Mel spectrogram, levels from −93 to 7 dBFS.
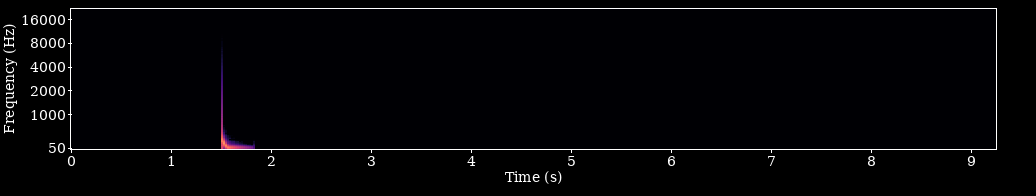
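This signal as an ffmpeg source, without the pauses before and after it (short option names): -f lavfi -i "aevalsrc='0.251*pow(10,-3*t/0.39)*sin(2*PI*(320*0.062/log(63/320)*(exp(log(63/320)*min(t,0.062)/0.062)-1)+63*max(t-0.062,0)))':d=0.32:s=44100"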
